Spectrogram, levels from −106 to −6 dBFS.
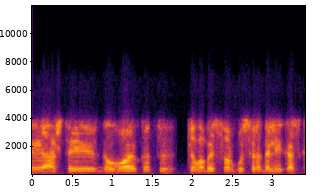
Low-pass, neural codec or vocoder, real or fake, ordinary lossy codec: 7.2 kHz; none; real; Opus, 16 kbps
